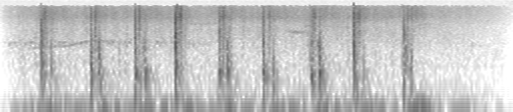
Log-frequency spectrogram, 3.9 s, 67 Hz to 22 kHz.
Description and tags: footsteps - wood stairs 01
Walking down wooden stairs with the microphone held to my feet.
